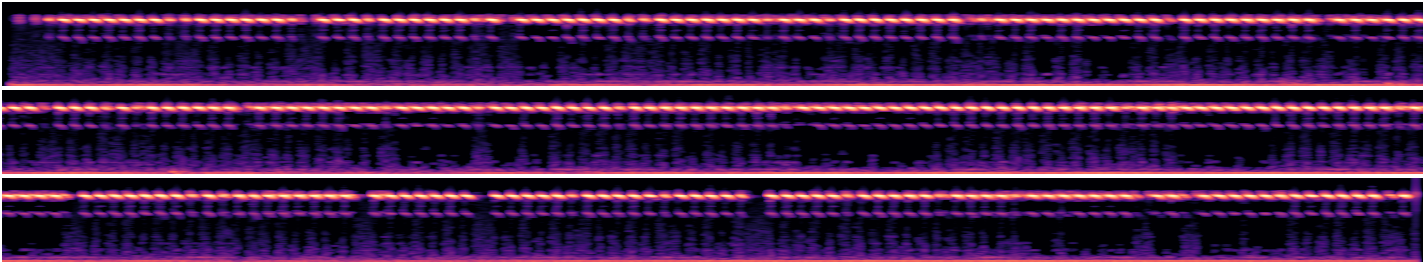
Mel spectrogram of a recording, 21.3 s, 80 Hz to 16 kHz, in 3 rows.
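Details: Yeoul-allak-bangul-beolle cricket recorded in 2020 by Korea's National Institute of Biological Resources, giving a steady, very high, rapidly pulsed trill that runs unbroken for the whole stretch, with a faint low hum beneath.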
